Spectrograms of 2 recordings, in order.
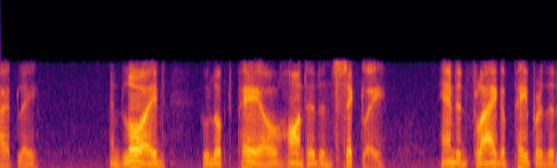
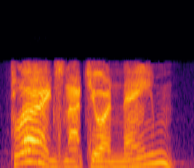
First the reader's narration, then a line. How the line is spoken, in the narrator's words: Ralph roared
